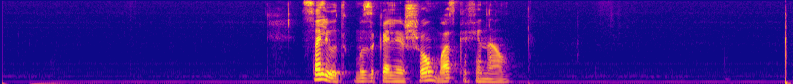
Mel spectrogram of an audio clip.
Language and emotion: Russian, positive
